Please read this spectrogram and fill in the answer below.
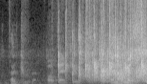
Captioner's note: applause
